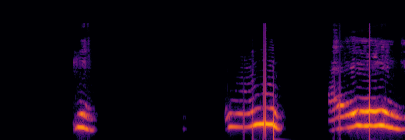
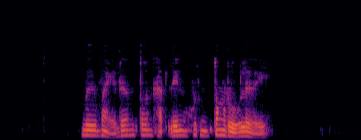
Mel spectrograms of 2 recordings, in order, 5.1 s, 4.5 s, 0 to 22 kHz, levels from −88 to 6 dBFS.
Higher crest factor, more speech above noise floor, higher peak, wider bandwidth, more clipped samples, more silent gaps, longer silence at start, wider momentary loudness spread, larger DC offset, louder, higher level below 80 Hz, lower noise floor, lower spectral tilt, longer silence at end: about the same, 16 dB vs 20 dB; first, over 74 dB vs 50 dB; first, -4 dBFS vs -16 dBFS; first, 10.5 kHz vs 6.2 kHz; neither; first, 1.22-2.27 s, 2.34-2.80 s, 3.69-4.09 s vs none; about the same, 0.95 s vs 1 s; first, 18 LU vs 8 LU; neither; first, -18 LUFS vs -33 LUFS; first, -62 dBFS vs -80 dBFS; first, under -90 dBFS vs -82 dBFS; second, -5.5 dB/octave vs -9 dB/octave; second, 0 s vs 1.2 s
